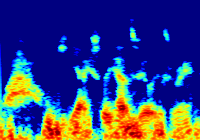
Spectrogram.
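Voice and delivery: hushed, low, almost whispered amazement; stunned disbelief. Retold or imitated. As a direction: murmur it as if dumbstruck. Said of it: "so shocked".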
